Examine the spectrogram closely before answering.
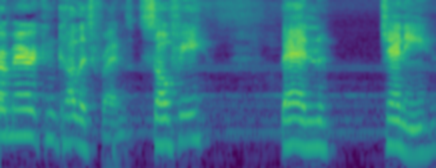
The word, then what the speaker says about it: Jeni: We just cut to our 4 American college friends: Sophie, Ben, Jenny, spelled Jeni. That's Jenny, first of all. Whatever. But it's pronounced Jenny.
